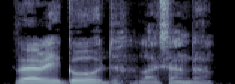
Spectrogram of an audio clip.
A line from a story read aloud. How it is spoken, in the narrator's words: she says sadly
